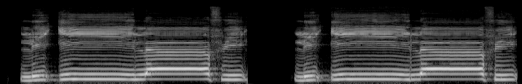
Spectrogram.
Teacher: اس لفظ میں آپ دیکھیں یہاں پر یا ساکن ہے، یا ساکن سے پہلے زیر ہے، لہٰذا یہ یا مدہ ہوا، اور یا مدہ کو 1 الف کے برابر کھینچ کر پڑھتے ہیں۔ یہاں پر لام کے اوپر کھڑا زبر ہے، اسے بھی 1 الف کے برابر کھینچ کر پڑھیں گے، جیسے لِإِيلَافِ، لِإِيلَافِ۔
